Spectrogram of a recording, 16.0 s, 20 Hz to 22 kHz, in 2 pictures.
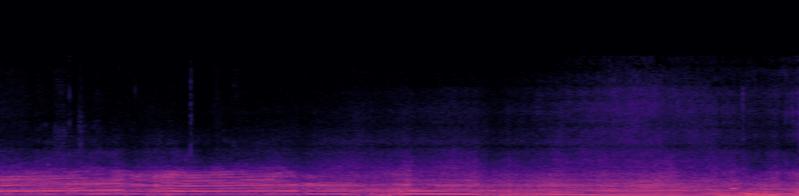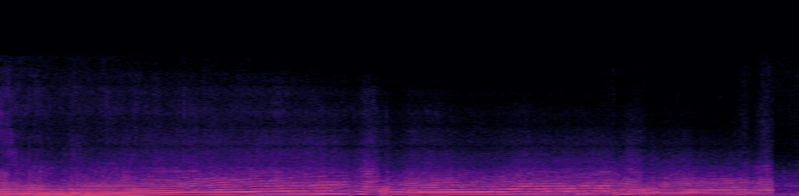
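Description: Air-cooled Porsche 911 rally car's flat-six engine through a hairpin: the revs fall in steps as it brakes and downshifts, then climb as it accelerates hard out, with quick breaks at the gear changes. A rally engine is still heard at the end, after a cut.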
